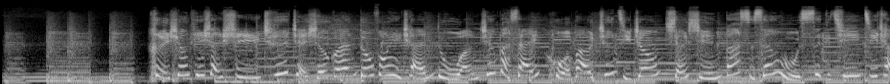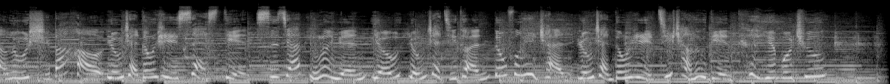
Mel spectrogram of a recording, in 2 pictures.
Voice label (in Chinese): 广告 汽车 欢快; 东风汽车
